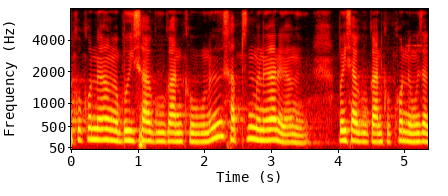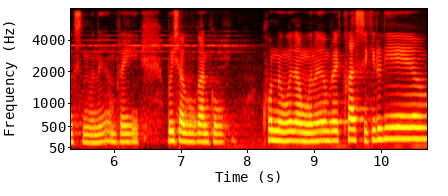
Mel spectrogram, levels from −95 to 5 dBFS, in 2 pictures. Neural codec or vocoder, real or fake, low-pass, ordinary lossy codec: none; real; none; none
